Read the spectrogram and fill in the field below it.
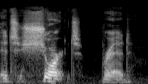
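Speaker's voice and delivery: short in shortbread stressed and drawn out slow. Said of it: "Emphasis on the word short".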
